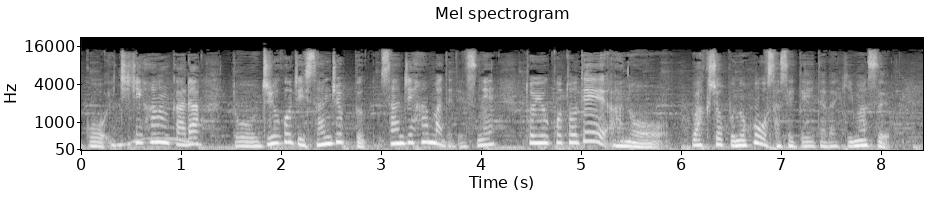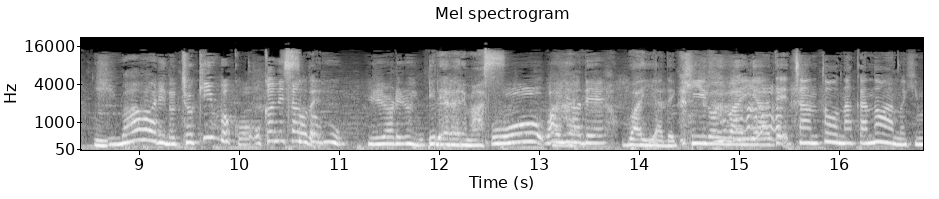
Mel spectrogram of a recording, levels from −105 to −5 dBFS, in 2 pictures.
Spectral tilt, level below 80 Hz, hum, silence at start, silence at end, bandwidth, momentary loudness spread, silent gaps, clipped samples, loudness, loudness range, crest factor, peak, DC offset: -4.5 dB/octave; -36 dBFS; none; 0 s; 0 s; 15 kHz; 7 LU; none; under 0.1%; -14 LUFS; 2 LU; 14 dB; 0 dBFS; under 0.1%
